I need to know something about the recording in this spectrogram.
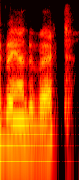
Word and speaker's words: VendeVegte: my name is vandevect much easier pronounced than it looks but yes i've been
